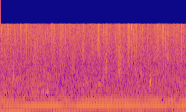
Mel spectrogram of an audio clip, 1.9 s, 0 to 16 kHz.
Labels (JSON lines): {"label": "biophony, midshipman", "recorder": "SoundTrap 500"}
